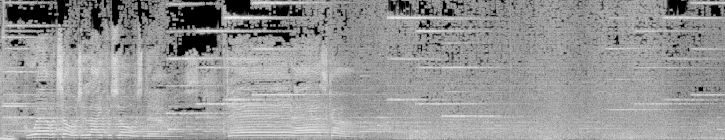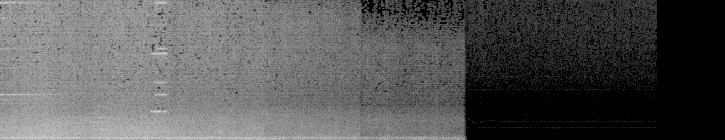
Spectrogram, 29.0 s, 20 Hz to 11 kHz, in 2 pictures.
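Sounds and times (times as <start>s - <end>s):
high squealing tones: 0.0s - 1.7s, 11.8s - 15.4s, 17.4s - 17.9s.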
